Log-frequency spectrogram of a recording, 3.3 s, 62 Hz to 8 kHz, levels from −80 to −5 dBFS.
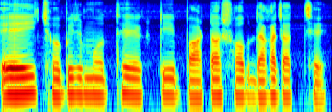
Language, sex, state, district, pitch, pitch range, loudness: Bengali, male, West Bengal, Alipurduar, 135 Hz, 130-140 Hz, -19 LUFS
